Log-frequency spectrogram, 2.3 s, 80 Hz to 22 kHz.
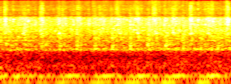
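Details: Ex-NZ Army V8 Land Rover after replacing military ignition with Mallory coil, optical unit, cap, rotor and ballast resistor: even, low V8 burble at idle, steady rhythm without misses or knocks; runs smoothly and healthy.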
